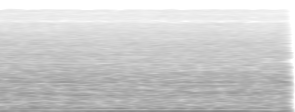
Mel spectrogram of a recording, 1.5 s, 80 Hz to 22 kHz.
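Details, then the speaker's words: 2022 Ford F250 Tremor, 7.3 Godzilla V8, right after new spark plugs: smooth even hum at steady raised idle, no knocks or misses; healthy cold-start high idle. "Doesn't sound bad to me. It's got the cold start, high idle."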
